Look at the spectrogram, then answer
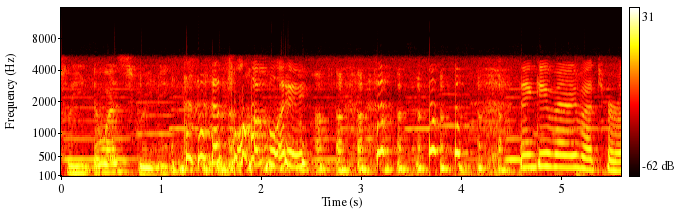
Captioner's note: giggles all around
